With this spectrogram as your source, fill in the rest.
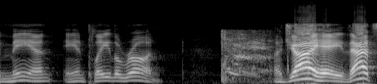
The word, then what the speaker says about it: Ajayi: Ajayi, that's how you pronounce his name, is tackled by White.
